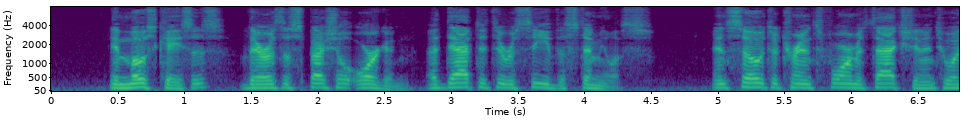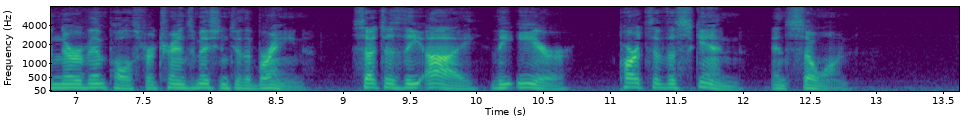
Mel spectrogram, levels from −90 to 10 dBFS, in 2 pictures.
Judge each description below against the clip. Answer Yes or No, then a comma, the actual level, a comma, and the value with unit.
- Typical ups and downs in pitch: Yes, average, 3.7 semitones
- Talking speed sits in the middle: Yes, average, 180 wpm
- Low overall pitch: Yes, low, 130 Hz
